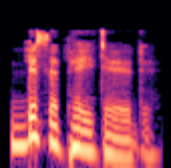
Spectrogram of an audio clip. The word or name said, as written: dissipatedness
